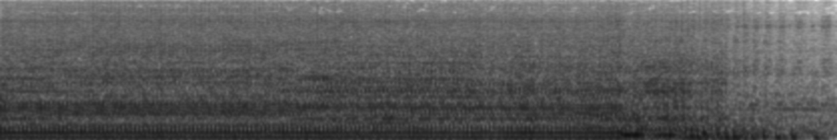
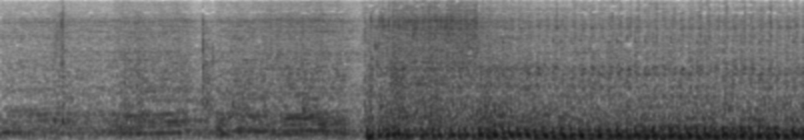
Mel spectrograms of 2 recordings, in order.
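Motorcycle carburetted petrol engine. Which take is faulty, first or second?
second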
